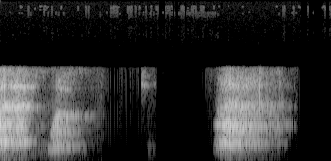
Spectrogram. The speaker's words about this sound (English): Someone's dog wants to have something to say. Yeah, the dog wants to go first.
